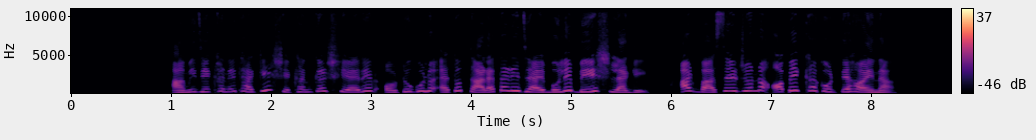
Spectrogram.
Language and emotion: Bengali, happy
